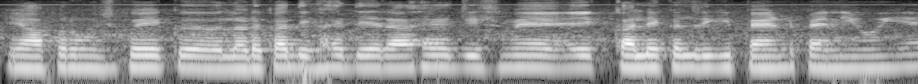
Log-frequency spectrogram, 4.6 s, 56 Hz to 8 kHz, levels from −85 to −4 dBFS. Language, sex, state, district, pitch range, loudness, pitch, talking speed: Hindi, male, Haryana, Charkhi Dadri, 145-155 Hz, -16 LUFS, 150 Hz, 235 wpm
